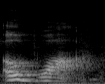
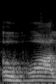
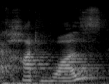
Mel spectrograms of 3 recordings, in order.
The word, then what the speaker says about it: hautbois: up calling it was because hautbois looks like hot bois or hot boys, if you do it phonetically, they actually did call it the hot boy for a while there.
